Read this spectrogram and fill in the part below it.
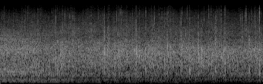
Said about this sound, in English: Can I get an amen and a clap?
